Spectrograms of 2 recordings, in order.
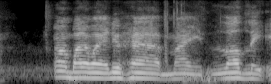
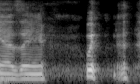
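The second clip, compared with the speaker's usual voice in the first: ordinary talk, nothing marked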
